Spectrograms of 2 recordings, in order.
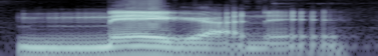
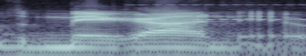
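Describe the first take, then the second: First: The accent falls on the first syllable. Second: The accent is not on the first syllable. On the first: The speaker calls it right. "the accent in the first E" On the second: The speaker calls it wrong. "and not"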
